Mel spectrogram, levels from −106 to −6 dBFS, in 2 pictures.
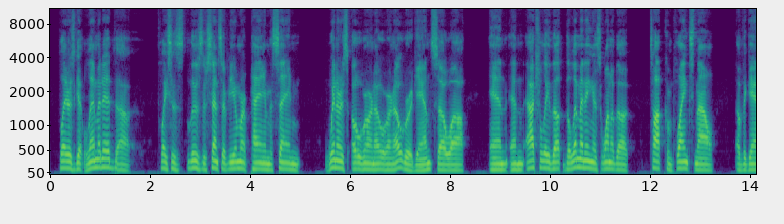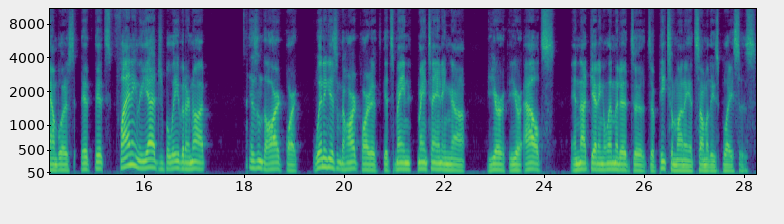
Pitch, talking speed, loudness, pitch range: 120 Hz, 165 wpm, -28 LUFS, 110-135 Hz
